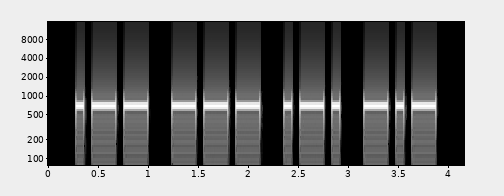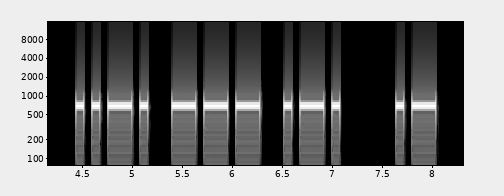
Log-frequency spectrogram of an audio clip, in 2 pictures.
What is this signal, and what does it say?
Morse code, heard as a keyed tone, about 15 wpm, 700 Hz. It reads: WORK FOR A
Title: Sentences from Top 1000 Words - Review Part 6 - 15wpm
